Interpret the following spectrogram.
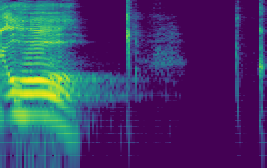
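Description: A man's voice drawing out one syllable with a falling pitch that fades in the first half second, then a pause holding only a faint breath and a couple of small clicks.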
